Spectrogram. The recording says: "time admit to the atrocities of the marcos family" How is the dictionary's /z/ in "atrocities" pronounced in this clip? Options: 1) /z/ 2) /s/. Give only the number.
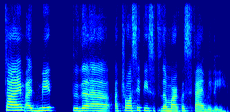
2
